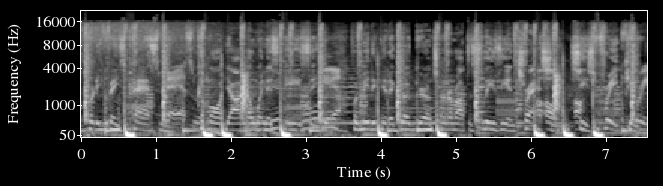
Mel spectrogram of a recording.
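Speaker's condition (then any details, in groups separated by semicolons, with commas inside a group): No condition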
